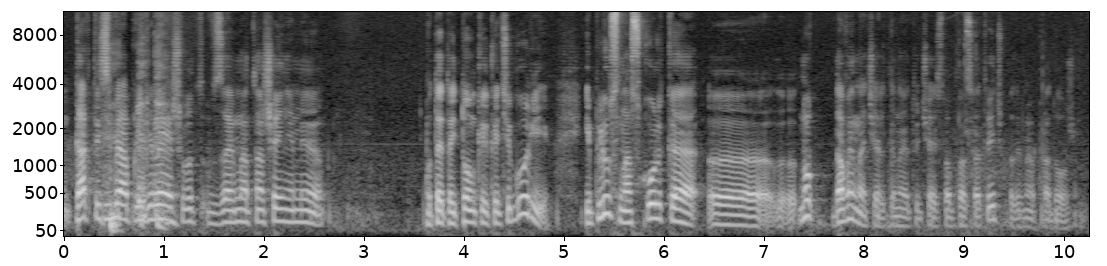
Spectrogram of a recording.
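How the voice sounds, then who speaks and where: At a moderate pace, a man with a medium-pitched, dark, mellow voice makes very wide pitch swings and big swings in loudness. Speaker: interviewer. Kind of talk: friendly interview.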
